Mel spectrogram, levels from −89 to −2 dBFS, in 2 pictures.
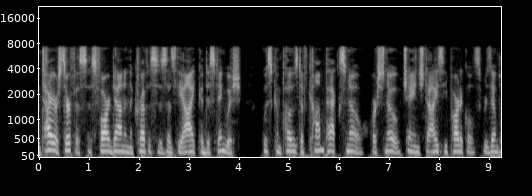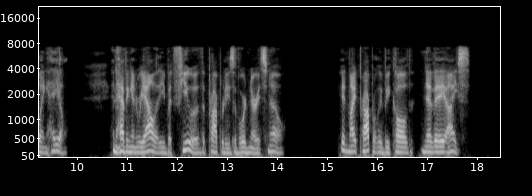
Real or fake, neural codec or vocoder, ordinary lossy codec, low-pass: real; none; AAC, 48 kbps; 7.2 kHz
